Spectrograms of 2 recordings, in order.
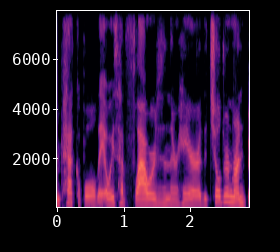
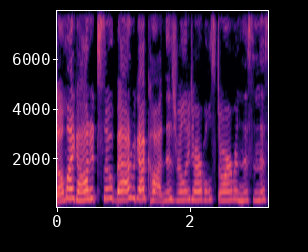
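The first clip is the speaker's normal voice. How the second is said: put-on teary, upset voice; 9 semitones higher, 3 dB louder than usual. Retelling answering his question at happy hour on his boat, retelling tearing up. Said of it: "I just start tearing up".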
